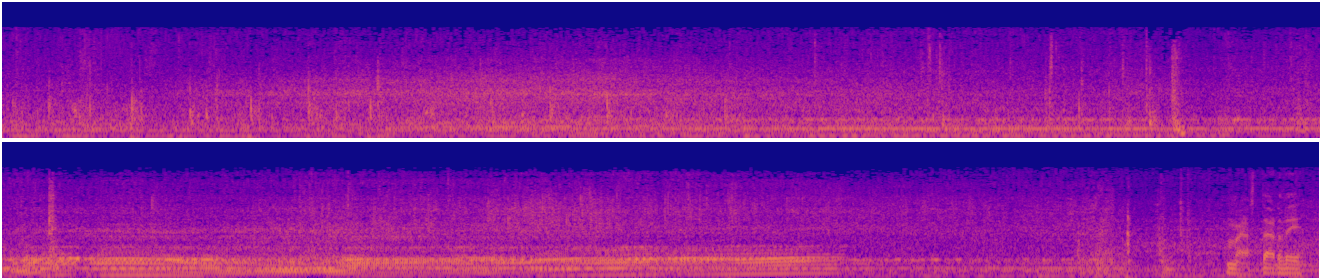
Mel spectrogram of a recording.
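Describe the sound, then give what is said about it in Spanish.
Quick footsteps as two people walk off briskly, followed by a car door as they get into a car and the driver starts the engine, which revs with a rising hum and drives away as the sound fades out. “Luego suben a un coche y el conductor lo pone en marcha.”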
